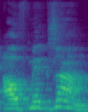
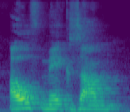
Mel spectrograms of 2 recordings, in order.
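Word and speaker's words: aufmerksam: आउफ मेग्जाम हैं। लफज़ को तोड़-तड़ के पढ़ लें। और एस जो है वो नॉर्मली जेड की आवाज़ में प्रोनाउंस होता है ना। आउफ मेग्जाम ठीक है?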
